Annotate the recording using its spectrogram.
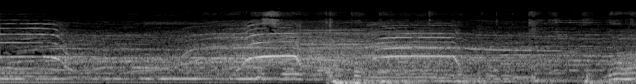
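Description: Live music in a concert hall: a male singer holding long, sliding notes over a soft accompaniment that shifts about three seconds in. High held voices from the audience may mix in.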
